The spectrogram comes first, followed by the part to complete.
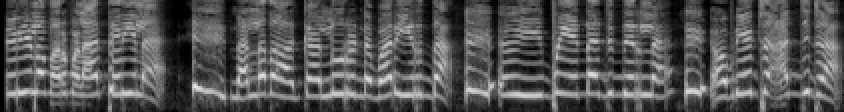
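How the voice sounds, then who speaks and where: A woman's voice: very high-pitched, level tone, normal speed, creaky. Woman doing fussy old village mother-in-law. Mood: worried, fussing. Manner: gossipy, fussing, village-style talk. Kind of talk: cartoon voice acting.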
